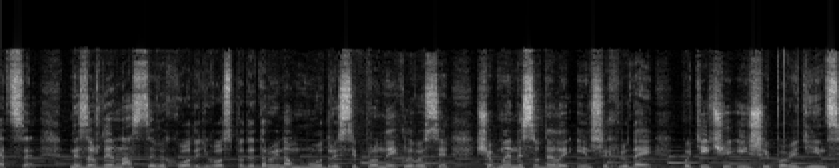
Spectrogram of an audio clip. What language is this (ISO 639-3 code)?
ukr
